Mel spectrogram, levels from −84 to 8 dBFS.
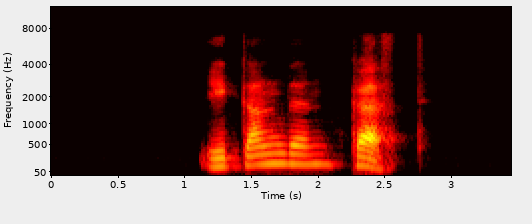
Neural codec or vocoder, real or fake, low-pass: codec, 16 kHz, 0.5 kbps, FunCodec, trained on LibriTTS, 25 frames a second; fake; 7.2 kHz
